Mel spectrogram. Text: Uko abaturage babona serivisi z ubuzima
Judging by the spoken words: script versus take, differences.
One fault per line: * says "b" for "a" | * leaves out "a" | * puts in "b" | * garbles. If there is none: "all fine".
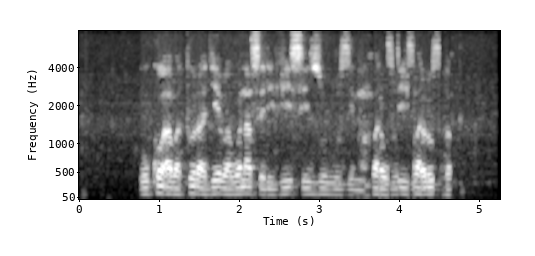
* garbles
